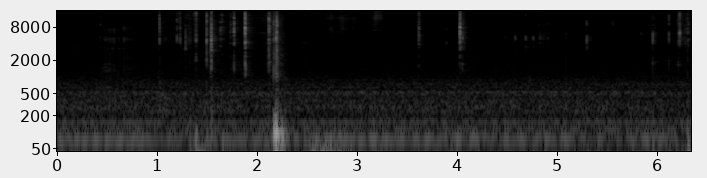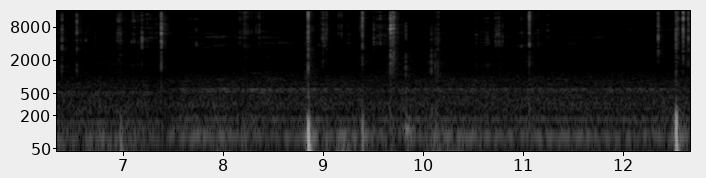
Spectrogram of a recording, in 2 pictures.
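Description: Snap-off utility knife blade cutting into a bar of painted soap, giving sharp cracks and clicks in scattered clusters, loudest about two seconds in and again around nine seconds. A faint steady low hum runs underneath.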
